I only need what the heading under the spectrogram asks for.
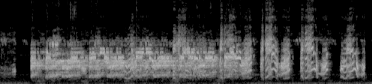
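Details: Bush quail Lahori-style calling, as used to draw birds in when hunting: a long, unbroken harsh chattering run lasting about three seconds, followed by three separate rasping bursts.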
